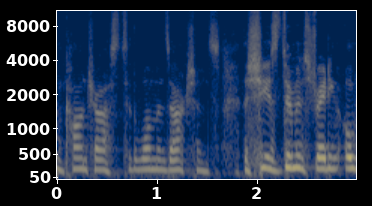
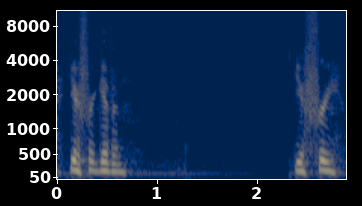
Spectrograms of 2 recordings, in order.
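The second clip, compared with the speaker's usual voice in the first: gentle release; 3 semitones lower than usual. Retold or imitated. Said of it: "he says".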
